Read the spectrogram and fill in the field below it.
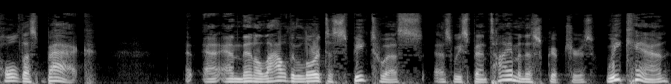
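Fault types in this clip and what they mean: MP3 compression: Plainly audible codec damage runs through the whole speech clip. The sound has a watery, swirling quality. Weak frequency detail flickers in and out from frame to frame, and s sounds turn metallic and chirpy. Consonant attacks smear rather than land cleanly. The likely cause is MP3 encoding at a low rate. The amount of damage fits a bitrate of around 48 kbps, where the encoder runs short of bits.
Pre-echo: A short burst of hiss comes just before a sharp attack, from 4.88 to 4.91 s. It spreads across about 24 ms and rises about 13 dB above the quiet moment it fills. The encoder spreads its quantisation noise over a whole block. Noise sized for the loud attack therefore leaks backward into the silence ahead of it. The spread fits a 48 ms transform window that never switched to short blocks. The attack itself sounds softened.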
